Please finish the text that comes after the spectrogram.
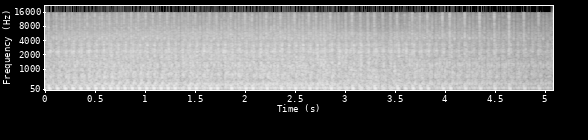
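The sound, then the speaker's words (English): A single-cylinder motorcycle engine idles steadily, its thump repeating in an even, rapid beat with a rough mechanical rattle layered over it, loud and continuous throughout. “And a single, having only one cylinder, is kind of a steady beat.”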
